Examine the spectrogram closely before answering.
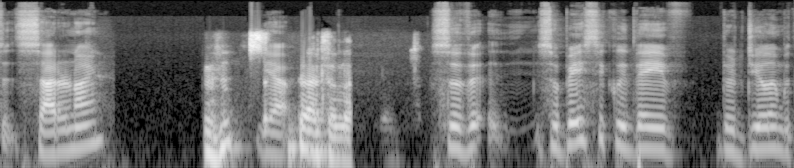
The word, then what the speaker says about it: Saturnine: So we open up with Captain Britain and how do you pronounce it? Saturnine? Mm-hmm. Yeah. Saturnine.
